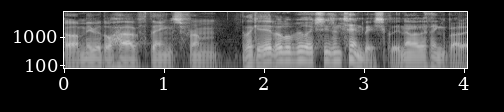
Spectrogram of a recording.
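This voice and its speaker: Music plays in the background as a man speaks at a very deep, low pitch. His pace is fairly quick, with very wide pitch swings. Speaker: gaming youtuber. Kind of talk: casual talk to camera. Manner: halting, repeating words; filler-heavy, says you know often.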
